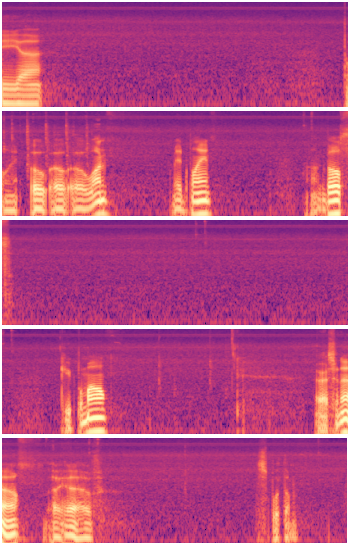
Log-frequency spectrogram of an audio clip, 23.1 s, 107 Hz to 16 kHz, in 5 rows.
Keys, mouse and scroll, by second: 8.6 click, 11.8 click, 13.8 click, 15.9 middle click, 16.4-16.8 scroll down 2, 16.6 middle click, 17.1 middle click, 19.6 click, 20.9-22.0 middle drag, 22.7 click.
